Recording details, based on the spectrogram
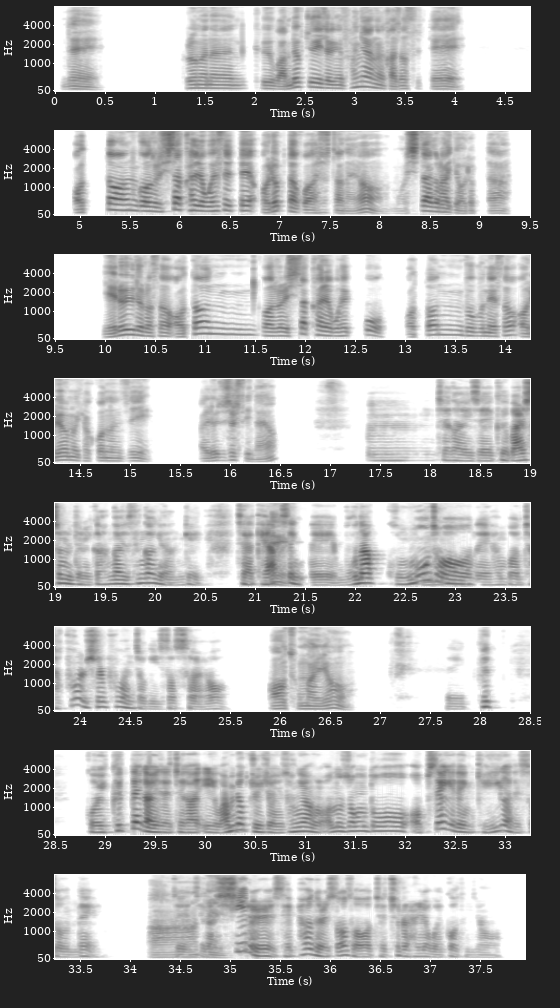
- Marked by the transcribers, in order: none
- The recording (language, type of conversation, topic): Korean, podcast, 완벽주의가 창작에 어떤 영향을 미친다고 생각하시나요?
